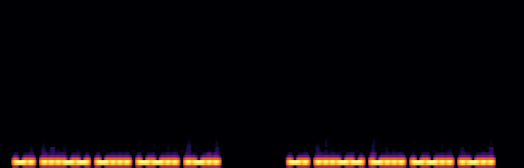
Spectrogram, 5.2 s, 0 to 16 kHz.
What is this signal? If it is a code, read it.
Morse code, heard as a keyed tone, about 36 wpm, 700 Hz. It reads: N3BZL N3BZL
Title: USA Call Signs - 5 Characters - Repeated 3x - 35wpm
